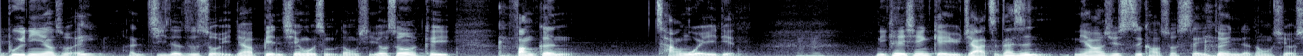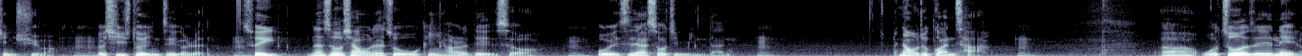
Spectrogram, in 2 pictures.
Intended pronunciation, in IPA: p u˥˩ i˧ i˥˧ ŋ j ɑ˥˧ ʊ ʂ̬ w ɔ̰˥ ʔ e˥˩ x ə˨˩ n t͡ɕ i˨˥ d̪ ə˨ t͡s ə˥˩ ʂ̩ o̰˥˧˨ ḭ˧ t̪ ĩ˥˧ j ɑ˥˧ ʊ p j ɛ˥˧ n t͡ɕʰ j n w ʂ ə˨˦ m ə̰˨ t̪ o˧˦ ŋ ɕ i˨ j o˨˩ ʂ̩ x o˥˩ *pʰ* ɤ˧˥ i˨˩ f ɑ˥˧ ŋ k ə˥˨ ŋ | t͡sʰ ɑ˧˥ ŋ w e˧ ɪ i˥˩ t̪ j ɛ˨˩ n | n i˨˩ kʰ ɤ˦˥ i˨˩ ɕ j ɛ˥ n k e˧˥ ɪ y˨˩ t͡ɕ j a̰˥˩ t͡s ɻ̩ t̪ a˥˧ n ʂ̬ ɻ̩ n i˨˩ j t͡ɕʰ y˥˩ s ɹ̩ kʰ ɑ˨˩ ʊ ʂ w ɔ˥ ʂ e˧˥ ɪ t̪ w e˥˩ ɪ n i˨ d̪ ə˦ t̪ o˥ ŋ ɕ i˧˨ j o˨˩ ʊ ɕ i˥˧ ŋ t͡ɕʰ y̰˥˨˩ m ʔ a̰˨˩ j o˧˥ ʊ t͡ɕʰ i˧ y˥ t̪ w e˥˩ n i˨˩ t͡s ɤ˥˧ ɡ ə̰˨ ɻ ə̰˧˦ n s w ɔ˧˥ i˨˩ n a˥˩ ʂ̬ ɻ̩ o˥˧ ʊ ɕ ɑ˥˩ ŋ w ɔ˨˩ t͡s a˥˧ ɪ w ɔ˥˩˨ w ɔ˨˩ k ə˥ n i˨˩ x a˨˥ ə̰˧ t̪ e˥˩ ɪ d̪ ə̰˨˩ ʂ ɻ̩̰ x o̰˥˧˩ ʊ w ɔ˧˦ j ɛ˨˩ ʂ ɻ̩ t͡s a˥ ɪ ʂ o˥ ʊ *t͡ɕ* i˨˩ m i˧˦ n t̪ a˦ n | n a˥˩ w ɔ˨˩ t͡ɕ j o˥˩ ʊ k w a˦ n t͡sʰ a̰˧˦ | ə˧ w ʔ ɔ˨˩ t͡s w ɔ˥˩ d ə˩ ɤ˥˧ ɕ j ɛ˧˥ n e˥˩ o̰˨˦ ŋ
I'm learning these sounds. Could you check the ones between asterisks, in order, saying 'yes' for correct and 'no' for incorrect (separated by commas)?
no, yes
